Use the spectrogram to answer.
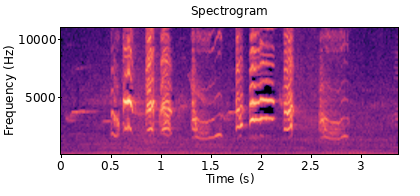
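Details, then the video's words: Orange-headed thrush in the morning, song used to draw answers from silent males: a run of harsh, chattering high notes and falling whistles in quick bursts. "Cocok Buat Pancingan ANIS MERAH Ngeplong di Waktu Pagi Hari Yang Macet yang Bisu Kalo Jantan Nyaut.."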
